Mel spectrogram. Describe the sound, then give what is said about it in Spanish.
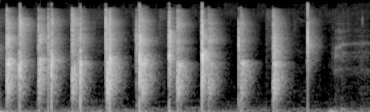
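Brief applause for the students of the VA for voting, from just a few hands: around a dozen sharp, bright claps in a steady, brisk rhythm, trailing off after a few seconds with no voices. “Entonces, un aplauso a los alumnos de la VA por votar.”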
